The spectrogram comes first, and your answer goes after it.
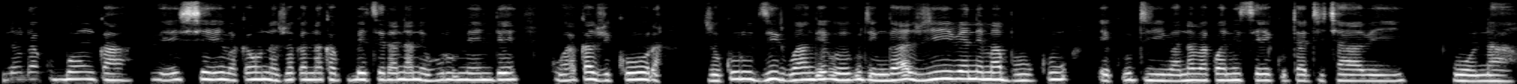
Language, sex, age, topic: Ndau, female, 25-35, education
